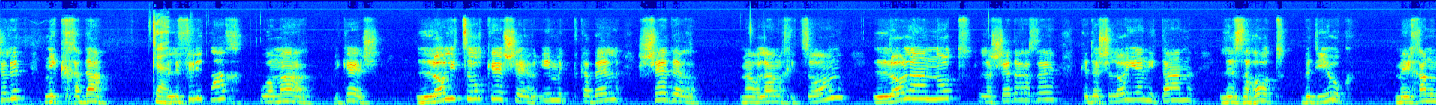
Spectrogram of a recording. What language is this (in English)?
Hebrew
